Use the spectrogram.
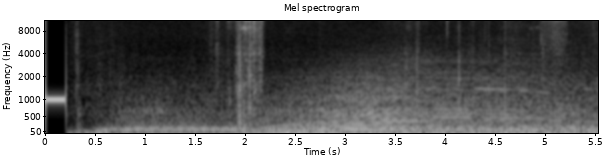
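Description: A BMW M5 Competition launches from a standstill: a brief click, then a low idling rumble that swells into a loud, rising engine roar as the car accelerates hard, close and without talk.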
